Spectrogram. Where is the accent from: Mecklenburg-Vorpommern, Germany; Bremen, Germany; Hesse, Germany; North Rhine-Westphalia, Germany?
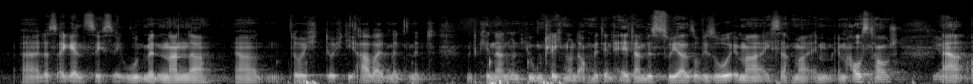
North Rhine-Westphalia, Germany; Düsseldorf; ich bin ja aus Düsseldorf und deswegen Fortuna-Fan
